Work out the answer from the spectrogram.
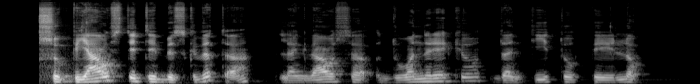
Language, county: Lithuanian, Šiauliai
